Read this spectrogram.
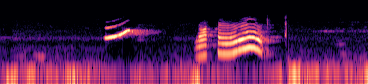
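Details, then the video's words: Parrot produces a quick upward whistled slide followed by a wavering, harmonic, speech-like phrase and a sharp click, over a low background hum. "So sweet parrot talking"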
